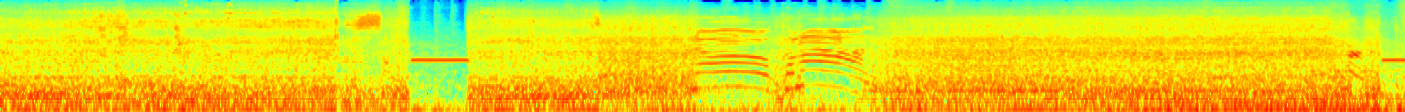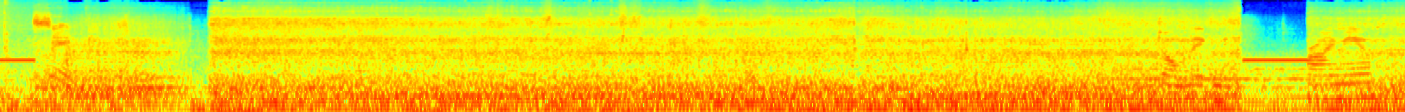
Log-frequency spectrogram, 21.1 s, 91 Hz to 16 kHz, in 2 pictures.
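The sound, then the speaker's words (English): A pump pushes fuel through 92 feet of fuel line, making a loud, continuous motor drone that runs unbroken for about twenty seconds. “Right now, I'm trying to pump fuel through 92 foot of line. Usually, this 92 foot of line is primed. That means it's full of fuel, so you already have the suction to pump.”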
